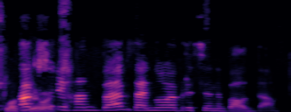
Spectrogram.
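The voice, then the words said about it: Put-on Russian woman's accent. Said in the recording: “That's my Russian lady impression”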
